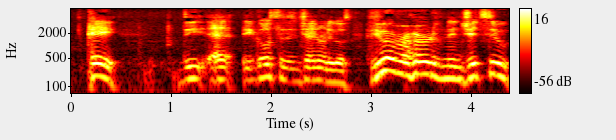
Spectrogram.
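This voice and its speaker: A man with an Irish accent talks fairly quickly at a high pitch. His pitch varies in an ordinary way, with noticeable background noise around him. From southern Ireland (Waterford). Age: 30s. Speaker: podcast co-host. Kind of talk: casual chat. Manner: animated.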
